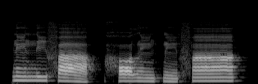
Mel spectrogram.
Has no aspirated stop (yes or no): yes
